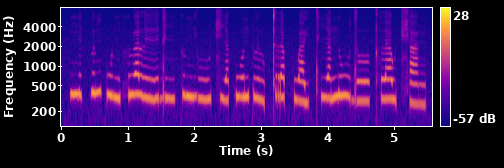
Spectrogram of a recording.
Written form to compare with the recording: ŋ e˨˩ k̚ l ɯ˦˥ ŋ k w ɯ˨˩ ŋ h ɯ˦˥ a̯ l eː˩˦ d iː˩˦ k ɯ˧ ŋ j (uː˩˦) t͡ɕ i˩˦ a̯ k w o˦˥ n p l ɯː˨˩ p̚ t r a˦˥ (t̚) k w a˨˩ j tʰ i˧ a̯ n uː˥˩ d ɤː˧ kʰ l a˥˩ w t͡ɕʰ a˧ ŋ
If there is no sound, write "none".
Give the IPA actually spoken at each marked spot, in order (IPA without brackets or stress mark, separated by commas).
uː˩˦, p̚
